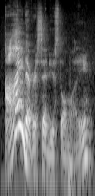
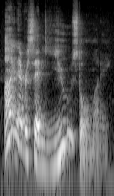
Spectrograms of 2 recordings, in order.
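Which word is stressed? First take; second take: I; you. First: The word I carries the stress. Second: The word you carries the stress. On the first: Someone else said it. "That guy did" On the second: Someone else stole the money. "That guy stole money"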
